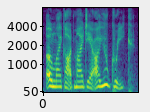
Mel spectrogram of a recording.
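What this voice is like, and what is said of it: Imitated woman's accent. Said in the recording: “a good accent.”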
